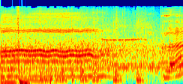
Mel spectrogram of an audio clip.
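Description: Live stage band music with a long held melodic note; the low drum beat drops out about half a second in, leaving the held note over lighter accompaniment.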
